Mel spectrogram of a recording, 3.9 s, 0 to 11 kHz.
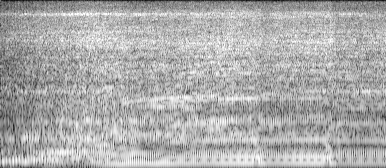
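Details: Royal Enfield Reborn Classic 350 (J1 engine), idle around 1050–1089 rpm, about 86 dB at the silencer: a steady single-cylinder thump climbs smoothly with throttle blips and settles evenly, with no knocks. Normal engine revving.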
